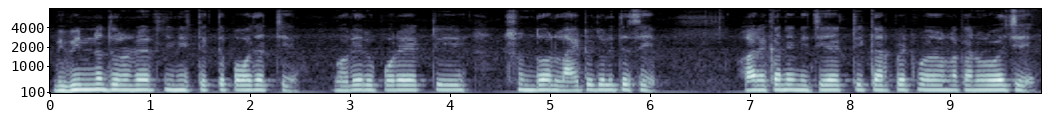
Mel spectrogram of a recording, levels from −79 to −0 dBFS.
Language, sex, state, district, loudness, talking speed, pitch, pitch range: Bengali, male, Assam, Hailakandi, -16 LUFS, 115 wpm, 170 Hz, 160-175 Hz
